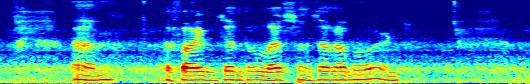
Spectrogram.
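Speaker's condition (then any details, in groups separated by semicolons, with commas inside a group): Bell's palsy; severe left-sided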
